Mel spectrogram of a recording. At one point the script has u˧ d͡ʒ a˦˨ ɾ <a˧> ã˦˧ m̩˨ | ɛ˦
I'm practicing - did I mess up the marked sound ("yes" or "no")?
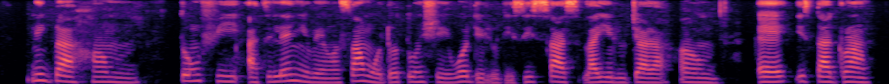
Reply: no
